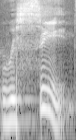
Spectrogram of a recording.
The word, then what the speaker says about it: receipt: But because there is a P in the spelling of the word, you probably didn't think that I was referring to the word receipt.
